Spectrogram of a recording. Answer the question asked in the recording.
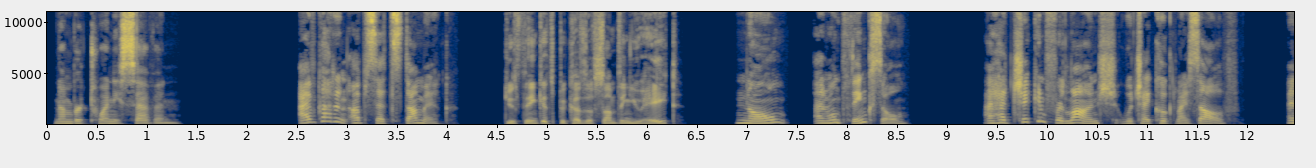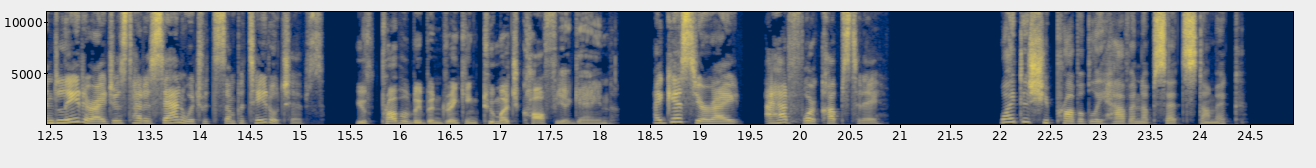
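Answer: She drank too much coffee (4 cups today).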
